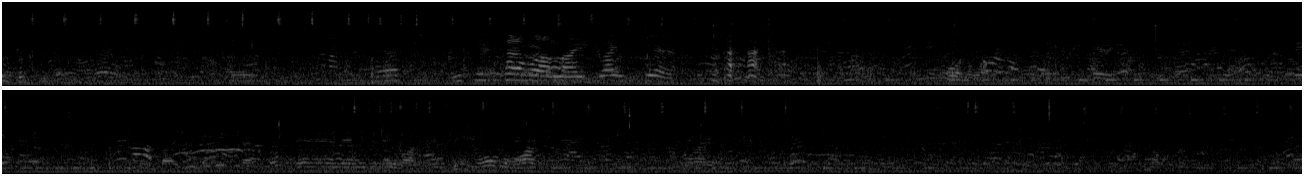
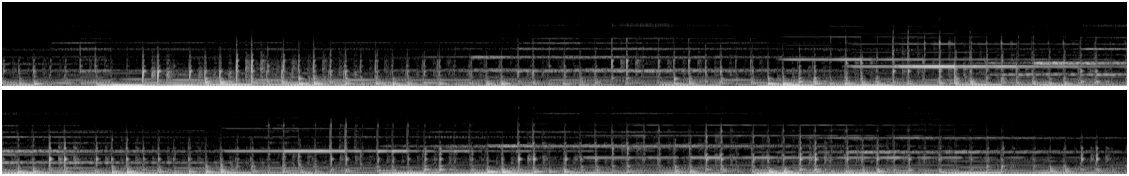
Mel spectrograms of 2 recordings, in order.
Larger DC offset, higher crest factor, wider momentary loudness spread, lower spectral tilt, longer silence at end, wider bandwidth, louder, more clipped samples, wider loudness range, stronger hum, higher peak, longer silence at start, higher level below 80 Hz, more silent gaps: neither; first, 24 dB vs 18 dB; about the same, 9 LU vs 11 LU; second, -4 dB/octave vs -8.5 dB/octave; about the same, 0 s vs 0 s; first, over 20 kHz vs 7 kHz; second, -53 LUFS vs -25 LUFS; neither; about the same, 8 LU vs 6 LU; neither; second, -28 dBFS vs -4 dBFS; about the same, 0 s vs 0 s; second, -86 dBFS vs -22 dBFS; neither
